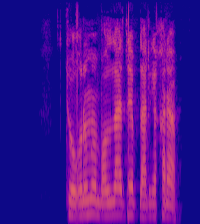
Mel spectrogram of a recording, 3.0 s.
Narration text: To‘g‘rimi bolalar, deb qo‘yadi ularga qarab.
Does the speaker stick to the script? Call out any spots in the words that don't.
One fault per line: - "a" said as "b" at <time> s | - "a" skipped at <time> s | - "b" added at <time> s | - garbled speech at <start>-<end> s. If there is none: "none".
- "qo‘yadi" skipped at 2.1 s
